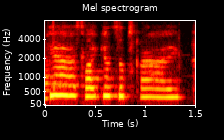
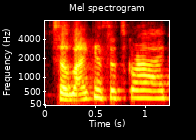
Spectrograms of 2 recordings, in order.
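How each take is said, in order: First: Very high, softer bubbly voice; giddy high-pitched repeat. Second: Loud, higher-pitched call to subscribe; bubbly and projected. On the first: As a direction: lift it up high and light. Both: Real, not acted. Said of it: "I get all bubbly".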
